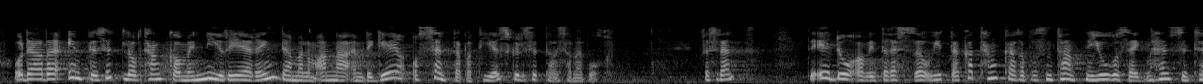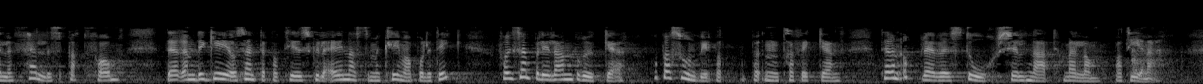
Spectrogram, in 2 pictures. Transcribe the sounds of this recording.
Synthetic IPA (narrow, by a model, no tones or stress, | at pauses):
ʔɔd̪æʁd̪ɑʔɪmplɪsɪt̪loːɡt̪ʰɑŋkəɔmɛɪnːyːʁɛjeːʁɪŋd̪æʁmɛlːɔmʔɑ̰nːɑʔɛ̰md̪eːɡeːɔsɛnt̪əpʰɑʁt̪ʰiːəskʉlːəsɪt̪ːɑʋɛsɑmːəbṵːʁ | pʰʁɛsɪd̪ɛnt̪ | d̪̥ɛʔæd̪oːʔɑʋɪnt̪əʁɛsəɔʋiːt̪ɑkʰɑːt̪ʰɑŋkɑɾɛpʁəsnt̪ʰɑnt̪ənəjuːʁəseːɡmɛɦɛnsyːnt̪ʰɪlɛnfɛlːəspʰlɑt̪fɔʁmd̪̥æʁɛmd̪eɡeːɔsɛnt̪əpɑt̪ʰiːəskʉlːə̰ʔæɪnɑsɔmɛnkʰliːmɑpʰʊlɪt̪ʰɪkː | fɔɾɛksɛmpəlɪlɑnbʁʉːkə | ɔpʰæʁsuːnbiːl | t̪ʰʁɑfɪkːənd̪̥ʰɪlɛnɔpleːʋəst̪uːʁʃɪld̪nɑd̪mɛlːɔmpʰɑʁt̪ʰiːənə̰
